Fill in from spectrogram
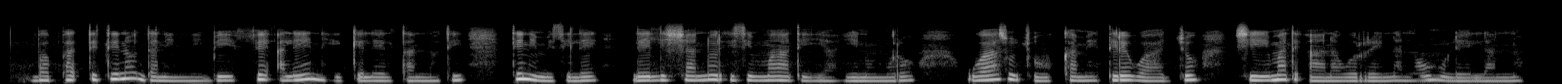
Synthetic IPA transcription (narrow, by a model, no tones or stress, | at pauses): bɐbːɐt̪ʼːɪt̪ɪnɔd̪ɐnɪnːɪbiːfːɛʔɐle̞ːnːhɪɡːɛle̞ːlt̪ɐnːɔt̪ɪt̪ɪnɪmɪsɪlɛ | le̞ːlːɪʃːɐnːɔɾɪsɪmaːt̪ɪjːɐjɪnʊmːɔɾɔ | waːsʊt͡ʃʼuːkːɐmɛt̪ɪɾɛwaːd͡ʒːɔʃiːmɐt̪ɛʔaːnɐwɔrːeːnːɐnoːɦʊle̞ːlːɐnːɔ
